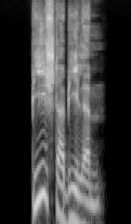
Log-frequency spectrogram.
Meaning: strong dative masculine/neuter singular of bistabil
- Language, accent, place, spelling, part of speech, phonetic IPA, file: German, Germany, Berlin, bistabilem, adjective, [ˈbiʃtaˌbiːləm], De-bistabilem.ogg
